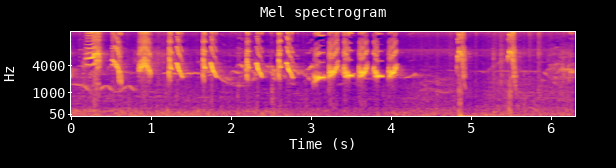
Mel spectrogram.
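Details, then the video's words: Kept white-rumped shama, a songbird entered in singing contests, singing aggressively when provoked: fast series of sharp rising whistles and chips, a rapid evenly spaced run in the middle, then a few isolated harsh notes. "Pancingan Kacer Agar Cepat Emosi Gacor 3 || Super Gacor Langsung Tarung"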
